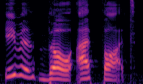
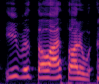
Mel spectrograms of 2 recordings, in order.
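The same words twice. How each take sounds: First: Said in the usual way. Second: A light imitation of Herschel, fast; lightly voiced Herschel, rushed; a hint of Herschel, quick; Herschel Walker voice. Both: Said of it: "let me stop talking like him".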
